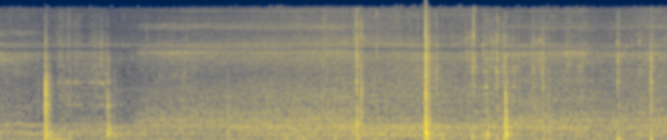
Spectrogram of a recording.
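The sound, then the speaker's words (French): A weak honeybee hive that survived the winter but is not developing gives off only a faint hum from its few bees. A few sharp wooden knocks and taps punctuate it. “Alors ici, on va regarder cette ruche ici, pourquoi elle se développe pas. Ouh là là, elles ont déserté, on dirait. Elle a passé l'hiver, mais elle se développe pas. Il y a quand même un peu du monde, mais pas beaucoup.”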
